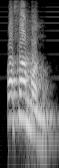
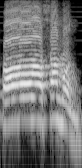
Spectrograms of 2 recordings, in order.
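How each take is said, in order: First: All three syllables are said equally short. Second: One vowel is drawn out longer than the others. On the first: The speaker calls it right. "এটা শুদ্ধ" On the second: The speaker calls it wrong. "আমি যদি কোনটা লম্বা হয়, ... ভুল"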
